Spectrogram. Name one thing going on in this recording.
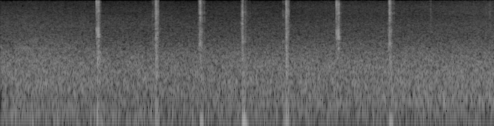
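A fire striker scrapes and clicks in sharp, quick strikes.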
